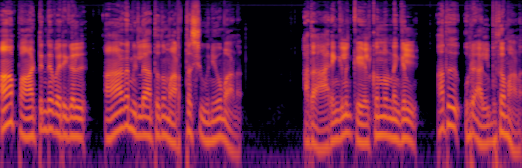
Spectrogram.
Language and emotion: Malayalam, disgusted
